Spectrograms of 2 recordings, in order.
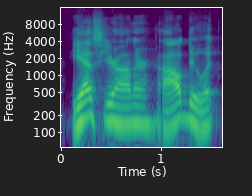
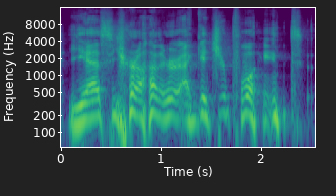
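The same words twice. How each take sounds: First: Said in the usual way. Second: Slow, knowing yes-sir; mock-dutiful, drawn out; wry mock obedience. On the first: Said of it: "I was like". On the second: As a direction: humor the judge with a dry, slow reply. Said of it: "It's like".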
